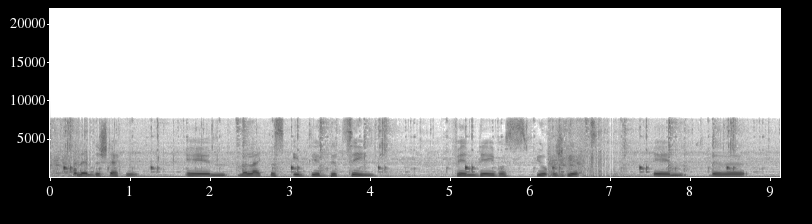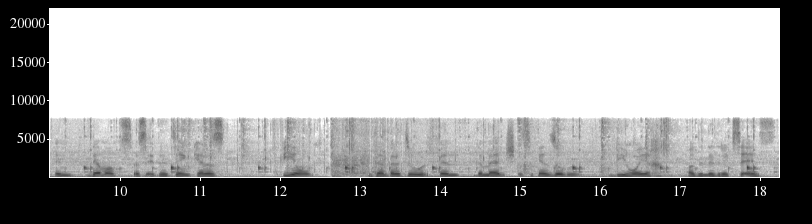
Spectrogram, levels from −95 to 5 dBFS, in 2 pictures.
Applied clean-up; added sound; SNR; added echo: none; Engine starting / Car + Tick; 9 dB; none.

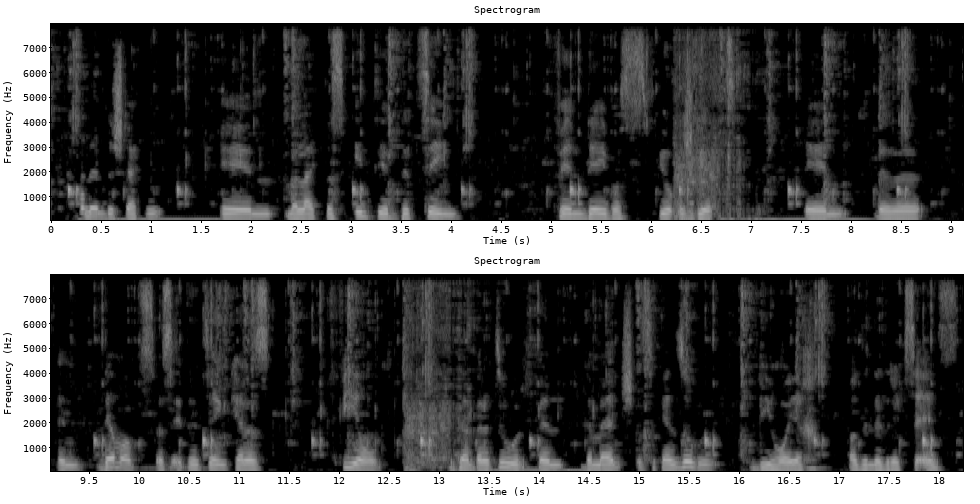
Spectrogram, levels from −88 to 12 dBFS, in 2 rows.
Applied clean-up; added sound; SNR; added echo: classical method Wiener filter.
